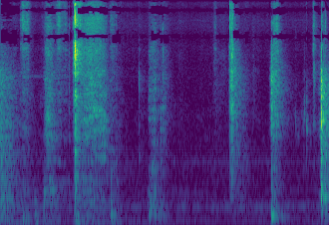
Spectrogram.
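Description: A metal handle and knobs clatter onto a wooden board.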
